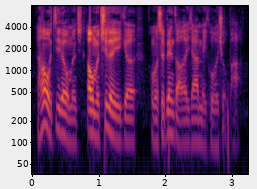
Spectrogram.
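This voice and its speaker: A young man with a Taiwanese Mandarin accent chats casually at a brisk clip. His voice is on the low side and sounds close and dry, and he grumbles in a wry, joking way as a podcast co-host. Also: a little mellow, dry recording. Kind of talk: casual chat.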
